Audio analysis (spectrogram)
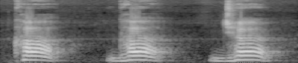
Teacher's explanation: महाप्राण व्यंजन वे होते हैं जिन्हें उच्चारित करते समय वायु अधिक निकलती है।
